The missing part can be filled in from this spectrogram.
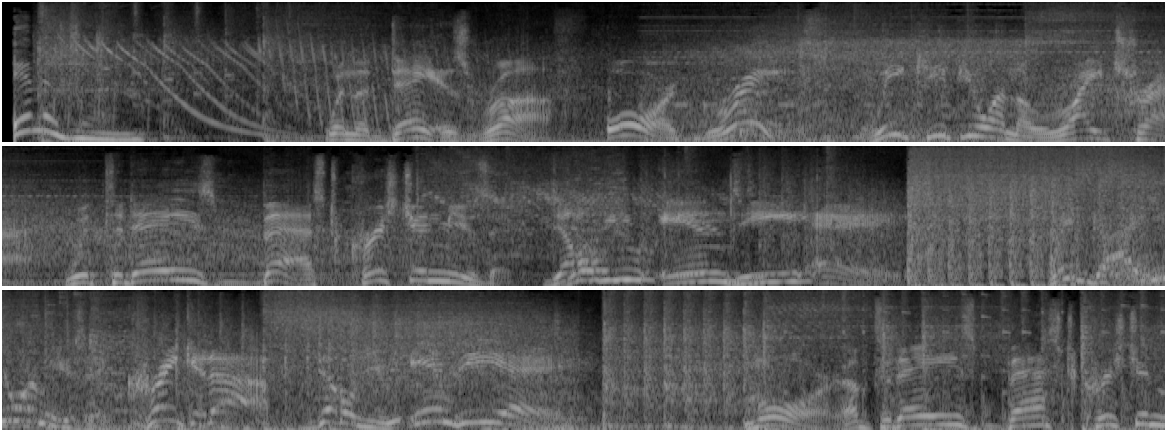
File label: imaging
